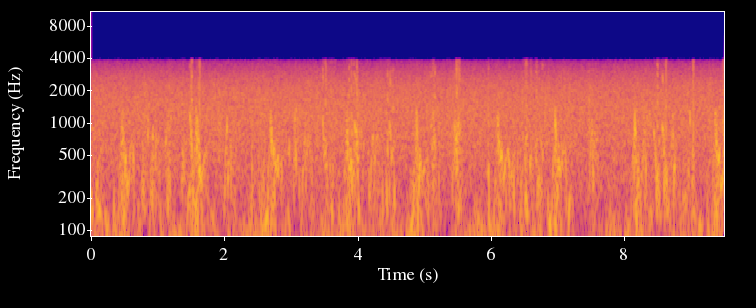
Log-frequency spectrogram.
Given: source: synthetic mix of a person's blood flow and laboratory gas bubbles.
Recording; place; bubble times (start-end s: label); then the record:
Doppler ultrasound of blood flow; precordium
0.00-0.19 s: bubbles
0.61-0.66 s: bubbles
0.74-1.02 s: bubbles
1.09-1.24 s: bubbles
1.34-1.74 s: bubbles
2.06-2.14 s: bubbles
2.38-2.85 s: bubbles
2.88-3.16 s: bubbles
3.46-3.69 s: bubbles
3.83-4.23 s: bubbles
4.33-4.60 s: bubbles
4.77-4.91 s: bubbles
4.94-5.31 s: bubbles
5.42-5.60 s: bubbles
5.94-6.00 s: bubbles
6.11-6.40 s: bubbles
6.46-6.81 s: bubbles
8.28-8.71 s: bubbles
8.84-9.09 s: bubbles
9.36-9.51 s: bubbles
From the record:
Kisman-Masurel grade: 332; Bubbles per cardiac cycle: rolling drumbeat, 9 or more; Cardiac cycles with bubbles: 50 to 99%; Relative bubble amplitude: moderate (0.250 to 0.450); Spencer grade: 3 (all of the cardiac periods contain showers or single bubble signals, but not dominating or overriding the cardiac motion signals); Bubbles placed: anywhere in the cardiac cycle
